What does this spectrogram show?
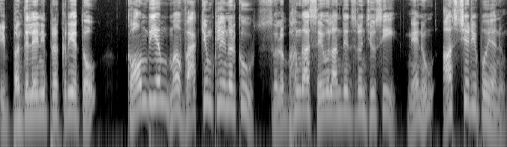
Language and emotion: Telugu, surprised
